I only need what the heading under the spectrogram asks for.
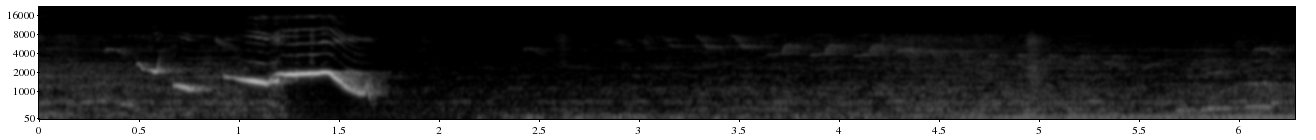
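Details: Sumbawa black-naped oriole sings a single mellow phrase of a few quick whistled notes that end in a loud, rising-then-falling liquid slur, followed by several seconds of quiet with a faint low hum.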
